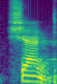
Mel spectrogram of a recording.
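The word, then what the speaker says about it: shan't: क्या लिखा है ये, शैंट। क्या लिखा है, शैंट बोलना है इसको, शैंट, ठीक है, क्योंकि शैल होता है वो, तो इसका शैल लेना और नॉट, शैल नॉट को शैंट बोलते, क्लियर।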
